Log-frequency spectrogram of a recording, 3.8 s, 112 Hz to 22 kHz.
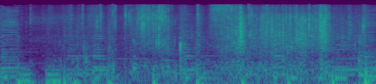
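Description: Plastic wrapper crinkles and tears as it comes off a Razer BlackWidow Chroma V2 keyboard, close-up rustling with irregular crackles and rips running throughout, no talking.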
